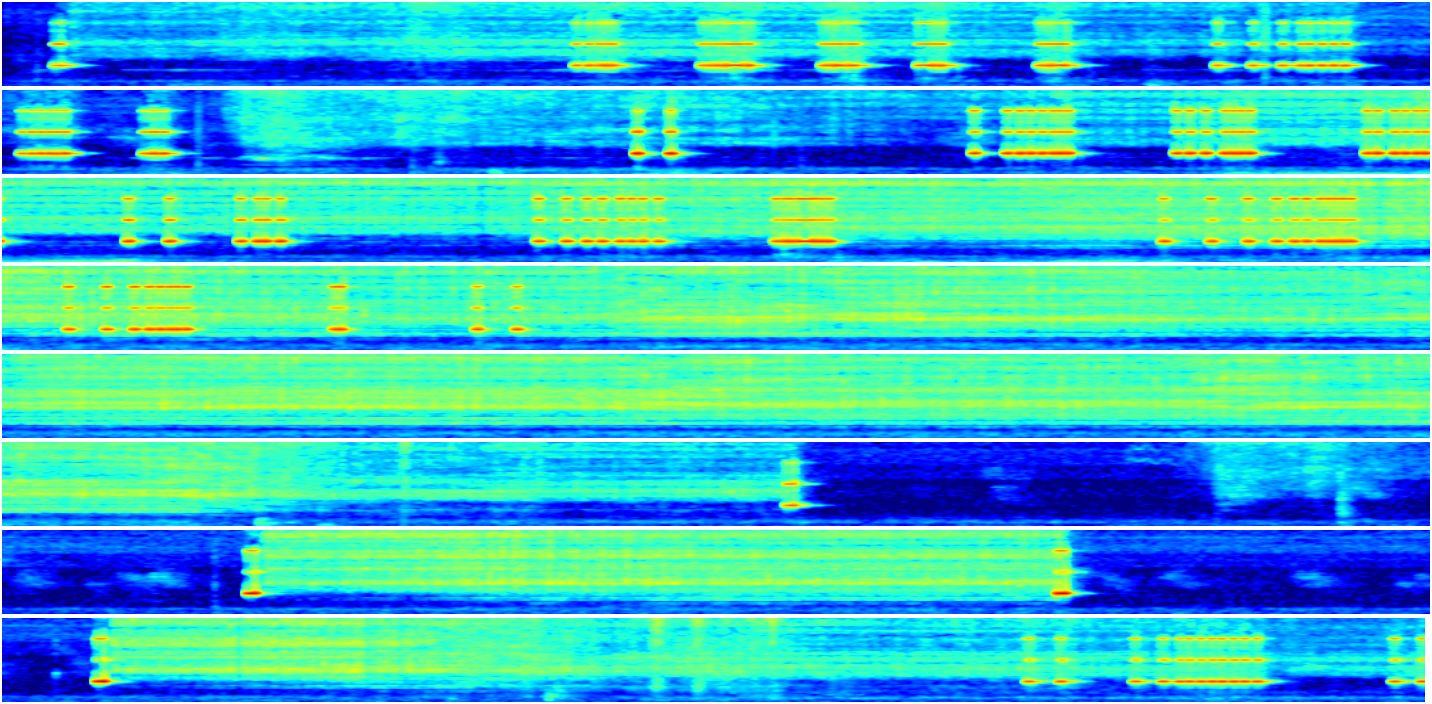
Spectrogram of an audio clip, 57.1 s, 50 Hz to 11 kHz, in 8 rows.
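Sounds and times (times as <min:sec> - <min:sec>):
short high beeps and chirps: 0:02.9 - 0:05.5, 0:06.1 - 0:08.1, 0:10.3 - 0:10.7, 0:12.0 - 0:15.8, 0:17.0 - 0:17.6, 0:18.2 - 0:18.5, 0:20.1 - 0:21.1, 0:21.7 - 0:22.4, 0:55.1 - 0:57.0.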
